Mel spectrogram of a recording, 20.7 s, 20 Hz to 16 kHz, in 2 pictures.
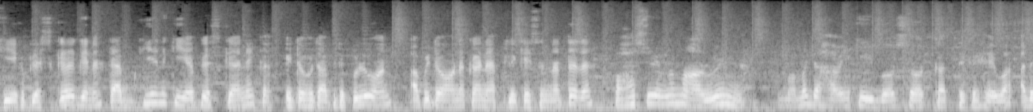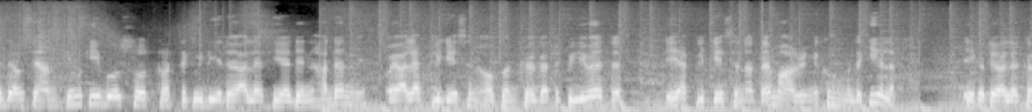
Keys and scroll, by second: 2.4 alt+Tab, 5.3 alt+Tab.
